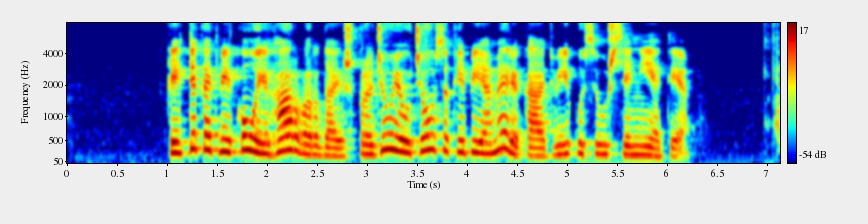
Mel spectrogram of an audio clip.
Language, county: Lithuanian, Klaipėda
